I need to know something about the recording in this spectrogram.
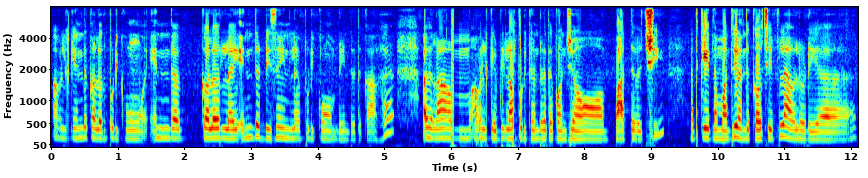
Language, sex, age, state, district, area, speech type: Tamil, female, 18-30, Tamil Nadu, Viluppuram, rural, spontaneous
